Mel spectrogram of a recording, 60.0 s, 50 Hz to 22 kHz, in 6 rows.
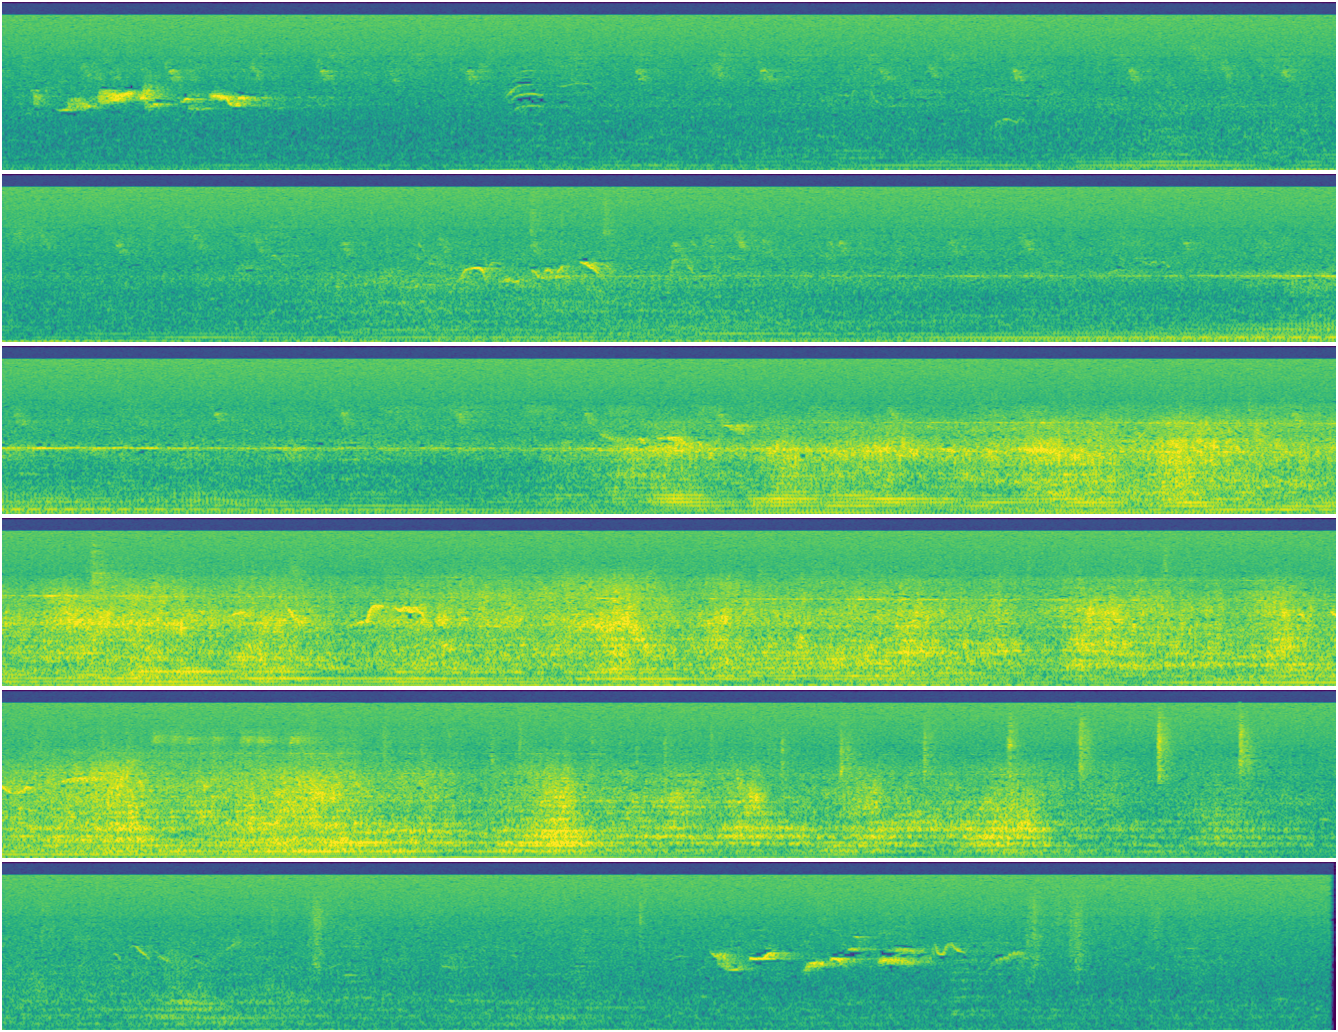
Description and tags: A blackbird sings and a helicopter passes around five o'clock p.m. on the sixteenth of June 2007 in Amsterdam. Recorded with an Edirol cs-15 mic plugged into an Edirool R09,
